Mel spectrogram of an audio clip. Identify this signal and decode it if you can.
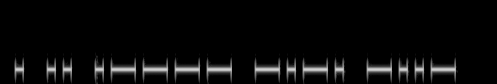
Morse code, heard as a keyed tone, about 15 wpm, 700 Hz. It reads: EI1CX
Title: DXCC-100 Call Signs - 5 Characters - Repeated 2x - 15wpm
